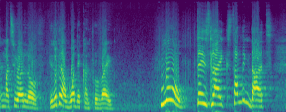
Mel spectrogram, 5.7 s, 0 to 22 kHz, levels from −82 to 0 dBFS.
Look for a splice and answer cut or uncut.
uncut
